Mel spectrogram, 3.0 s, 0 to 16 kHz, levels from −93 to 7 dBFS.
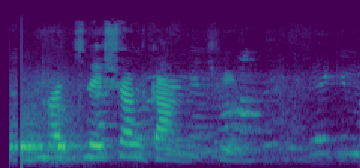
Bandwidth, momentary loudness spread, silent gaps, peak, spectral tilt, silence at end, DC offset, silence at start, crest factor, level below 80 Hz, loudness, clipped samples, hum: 10 kHz; 19 LU; none; -14 dBFS; -2.5 dB/octave; 0 s; under 0.1%; 0.1 s; 18 dB; -80 dBFS; -31 LUFS; under 0.1%; none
